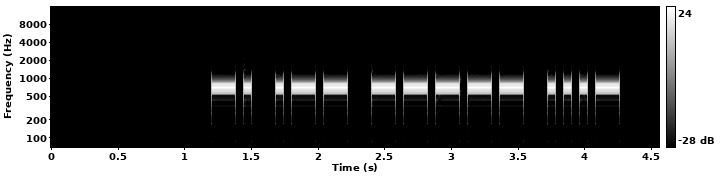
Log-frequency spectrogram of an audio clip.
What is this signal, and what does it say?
Morse code, heard as a keyed tone, about 20 wpm, 700 Hz. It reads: NW0V
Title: USA Call Signs - 4 Characters - Repeated 2x - 20wpm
